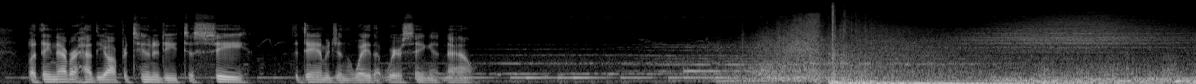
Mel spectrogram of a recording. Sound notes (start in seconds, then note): 5.0 tense music; 7.4 round whooshes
